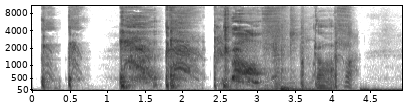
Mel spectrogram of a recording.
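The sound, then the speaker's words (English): A loud fit of coughing: a couple of short sharp hacks, then heavier, rougher coughs that run together in a raspy string before breaking off. “I don't know if that's allergies or just bad financial decisions.”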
